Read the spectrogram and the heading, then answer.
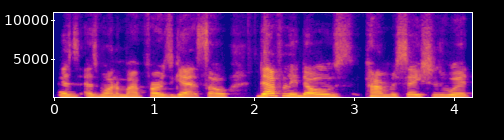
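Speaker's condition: No condition

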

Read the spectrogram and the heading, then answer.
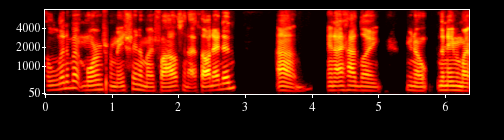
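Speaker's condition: Cleft lip and palate; congenital

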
